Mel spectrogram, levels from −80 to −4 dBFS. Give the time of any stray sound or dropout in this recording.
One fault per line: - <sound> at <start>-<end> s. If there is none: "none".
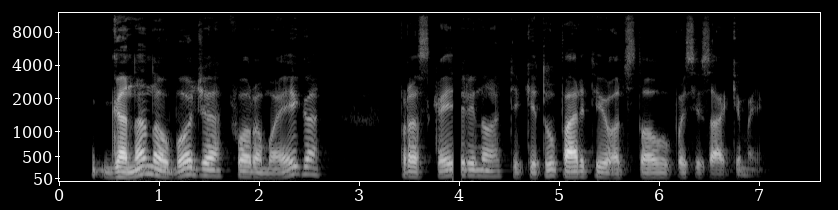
- dropout at 3.9-4.0 s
